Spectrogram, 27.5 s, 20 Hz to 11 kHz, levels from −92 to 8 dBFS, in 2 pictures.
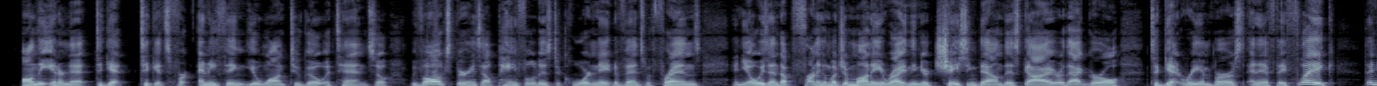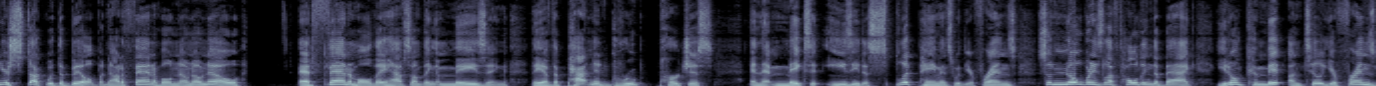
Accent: American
